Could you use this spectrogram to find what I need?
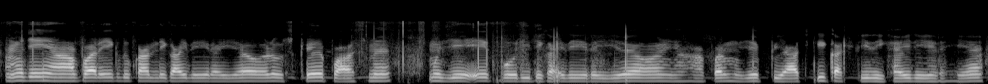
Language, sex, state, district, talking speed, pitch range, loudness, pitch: Hindi, male, Chhattisgarh, Rajnandgaon, 190 wpm, 150-160 Hz, -20 LUFS, 155 Hz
